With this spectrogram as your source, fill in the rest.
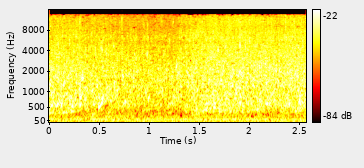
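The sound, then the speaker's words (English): Water in a muddy natural hot spring gives a steady, faint rushing and trickling wash, even and unbroken throughout with no distinct splashes or voices. “The guide instructs you to wade into the water, swimming closer toward the tree, to experience the natural hot spring.”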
